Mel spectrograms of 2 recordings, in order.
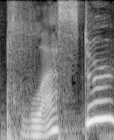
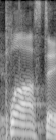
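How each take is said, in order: First: It is said in a neutral, American-like accent. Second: It is said in an Australian accent. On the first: "I've developed a habit of speaking in a more neutral, almost American slash Australian accent as I read these" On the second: "I want to say plaster because of my Australian roots"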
